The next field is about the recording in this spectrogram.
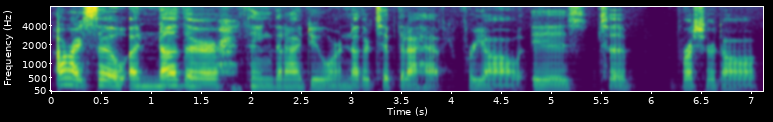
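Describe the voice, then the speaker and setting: A woman co-hosting a podcast in a casual, rambling monologue with a soft, melodic voice, talking straight to listeners as y'all. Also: low voice, a little slow, creaky. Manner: rambling, addresses listeners as y'all, many fillers. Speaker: podcast co-host.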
